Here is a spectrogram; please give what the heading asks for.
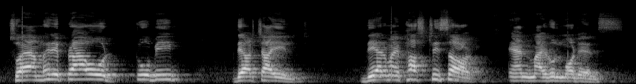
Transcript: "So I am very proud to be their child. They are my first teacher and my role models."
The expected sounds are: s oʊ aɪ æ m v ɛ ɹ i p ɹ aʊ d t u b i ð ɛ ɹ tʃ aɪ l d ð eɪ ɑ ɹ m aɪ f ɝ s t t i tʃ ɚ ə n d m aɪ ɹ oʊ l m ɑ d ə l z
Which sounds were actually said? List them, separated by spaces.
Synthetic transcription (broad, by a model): s oʊ aɪ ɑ m b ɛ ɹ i p ɹ aʊ d t u b i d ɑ ɹ tʃ aɪ l d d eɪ ɑ ɹ m aɪ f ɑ s t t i s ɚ ə n d m aɪ ɹ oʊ l m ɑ d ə l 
